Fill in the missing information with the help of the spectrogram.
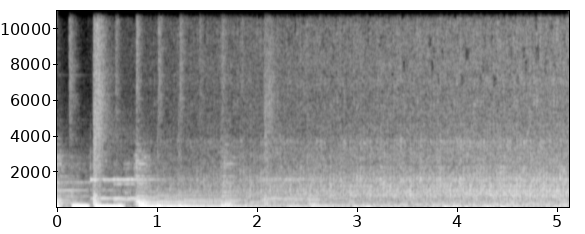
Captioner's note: engine rattling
